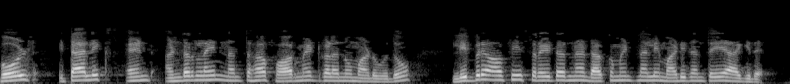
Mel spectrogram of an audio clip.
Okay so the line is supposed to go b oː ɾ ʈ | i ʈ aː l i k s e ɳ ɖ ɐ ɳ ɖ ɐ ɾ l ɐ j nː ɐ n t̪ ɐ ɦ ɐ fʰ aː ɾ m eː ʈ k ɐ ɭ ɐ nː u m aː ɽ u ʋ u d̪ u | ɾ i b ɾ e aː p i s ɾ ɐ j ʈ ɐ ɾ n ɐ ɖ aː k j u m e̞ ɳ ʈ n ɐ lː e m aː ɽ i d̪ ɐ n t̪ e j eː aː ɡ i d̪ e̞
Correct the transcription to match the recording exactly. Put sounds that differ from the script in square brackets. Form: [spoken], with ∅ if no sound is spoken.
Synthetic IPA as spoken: b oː [l] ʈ | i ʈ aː l i k s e ɳ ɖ ɐ ɳ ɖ ɐ ɾ l ɐ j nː ɐ n t̪ ɐ ɦ ɐ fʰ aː ɾ m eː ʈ [ɡ] ɐ ɭ ɐ nː u m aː ɽ u ʋ u d̪ u | [l] i b ɾ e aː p i s ɾ ɐ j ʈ ɐ ɾ n ɐ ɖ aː k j u m e̞ ɳ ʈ n ɐ lː [i] m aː ɽ i d̪ ɐ n t̪ e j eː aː ɡ i d̪ e̞

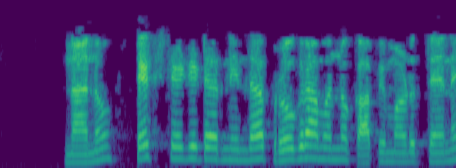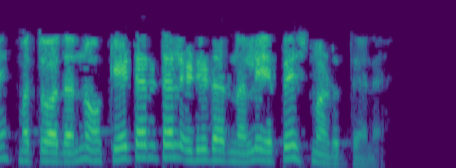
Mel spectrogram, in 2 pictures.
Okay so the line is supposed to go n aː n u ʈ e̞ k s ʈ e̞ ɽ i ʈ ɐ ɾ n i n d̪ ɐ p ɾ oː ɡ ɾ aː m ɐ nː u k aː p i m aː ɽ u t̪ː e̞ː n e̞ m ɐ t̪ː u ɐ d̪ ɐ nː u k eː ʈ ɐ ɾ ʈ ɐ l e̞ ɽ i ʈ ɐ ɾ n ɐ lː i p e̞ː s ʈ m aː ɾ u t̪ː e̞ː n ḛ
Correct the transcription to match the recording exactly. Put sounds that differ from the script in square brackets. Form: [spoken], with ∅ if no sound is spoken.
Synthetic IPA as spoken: n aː n u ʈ e̞ k s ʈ e̞ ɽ i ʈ ɐ ɾ n i n d̪ ɐ p ɾ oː ɡ ɾ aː m ɐ nː u k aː p i m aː ɽ u t̪ː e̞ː n e̞ m ɐ t̪ː u ɐ d̪ ɐ nː u k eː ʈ ɐ ɾ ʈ ɐ l e̞ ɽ i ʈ ɐ ɾ n ɐ lː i p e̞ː s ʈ m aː [ɽ] u t̪ː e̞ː n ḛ

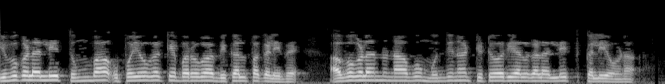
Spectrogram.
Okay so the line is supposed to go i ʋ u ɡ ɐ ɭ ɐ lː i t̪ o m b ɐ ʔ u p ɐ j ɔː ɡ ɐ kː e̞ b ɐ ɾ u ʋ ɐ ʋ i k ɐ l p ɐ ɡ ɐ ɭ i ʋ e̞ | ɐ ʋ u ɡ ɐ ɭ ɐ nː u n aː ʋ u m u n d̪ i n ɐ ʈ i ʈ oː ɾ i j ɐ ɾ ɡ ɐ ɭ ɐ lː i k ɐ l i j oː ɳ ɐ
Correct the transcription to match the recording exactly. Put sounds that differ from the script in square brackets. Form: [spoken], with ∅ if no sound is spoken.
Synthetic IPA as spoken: i ʋ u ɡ ɐ ɭ ɐ lː i t̪ [u] m b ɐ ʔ u p ɐ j ɔː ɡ ɐ kː e̞ b ɐ ɾ u ʋ ɐ ʋ i k ɐ l p ɐ ɡ ɐ ɭ i ʋ e̞ | ɐ ʋ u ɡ ɐ ɭ ɐ nː u n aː ʋ u m u n d̪ i n ɐ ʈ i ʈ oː ɾ i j ɐ [l] ɡ ɐ ɭ ɐ lː i k ɐ l i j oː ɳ ɐ

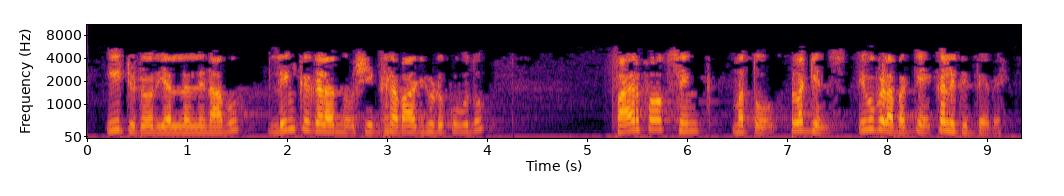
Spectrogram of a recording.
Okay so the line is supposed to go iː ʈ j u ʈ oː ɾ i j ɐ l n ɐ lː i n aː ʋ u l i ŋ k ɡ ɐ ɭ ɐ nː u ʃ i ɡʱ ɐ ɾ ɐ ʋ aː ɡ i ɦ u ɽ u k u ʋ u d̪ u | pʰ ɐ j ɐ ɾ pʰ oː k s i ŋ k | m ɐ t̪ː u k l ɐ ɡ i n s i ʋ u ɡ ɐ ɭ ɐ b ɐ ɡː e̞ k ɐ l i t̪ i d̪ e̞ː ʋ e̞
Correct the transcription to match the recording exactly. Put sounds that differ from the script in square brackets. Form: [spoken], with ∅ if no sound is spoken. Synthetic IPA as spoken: iː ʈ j u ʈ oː ɾ i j ɐ l n ɐ lː i n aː ʋ u l i ŋ k ɡ ɐ ɭ ɐ nː u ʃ i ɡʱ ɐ ɾ ɐ ʋ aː ɡ i ɦ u ɽ u k u ʋ u d̪ u | pʰ ɐ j ɐ ɾ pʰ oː k s i ŋ k | m ɐ t̪ː u [p] l ɐ ɡ i n s i ʋ u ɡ ɐ ɭ ɐ b ɐ ɡː e̞ k ɐ l i t̪ i [d̪ː] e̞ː ʋ e̞

